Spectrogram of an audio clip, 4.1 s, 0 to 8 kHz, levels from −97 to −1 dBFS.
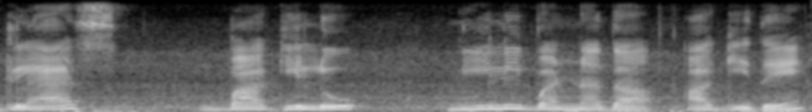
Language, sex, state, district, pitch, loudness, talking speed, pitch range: Kannada, female, Karnataka, Bangalore, 195 Hz, -14 LUFS, 75 wpm, 175-215 Hz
